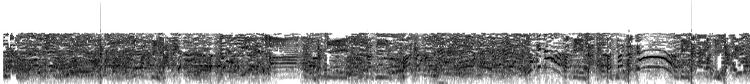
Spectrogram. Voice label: Japanese Man Non-Game; Fuzzy Duck

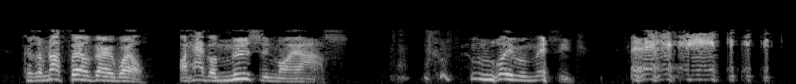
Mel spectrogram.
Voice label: Answering Machine Message

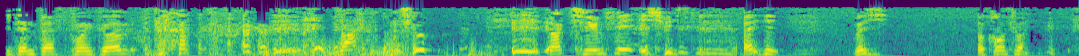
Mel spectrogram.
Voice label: French Are You A Cardinal Drinking Game; Les Sheriffs Du Capitainpaf La Suite - 2

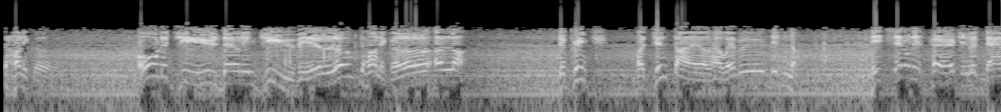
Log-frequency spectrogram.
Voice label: Rhymed Recitation; ''How The Grinch Stole Hanukkah''

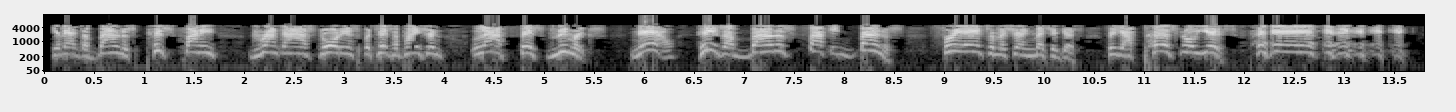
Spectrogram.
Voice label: Answering Machine Messages

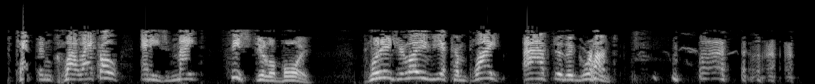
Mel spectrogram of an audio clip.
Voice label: Answering Machine Message

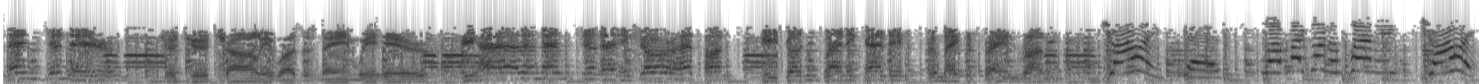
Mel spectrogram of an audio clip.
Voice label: Candy Commercial; 1950s; Good Plenty; Craven A (Tune) Variant Of Casey Jones

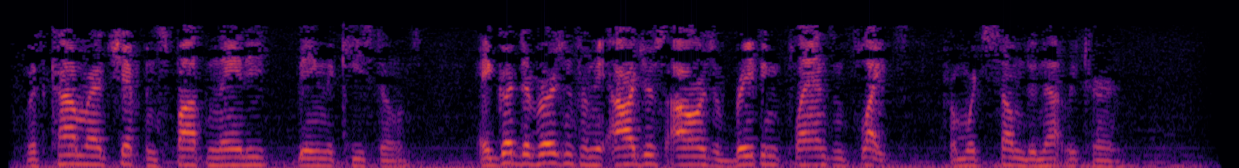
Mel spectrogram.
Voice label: Closing Narration; songs from korat RTAFB

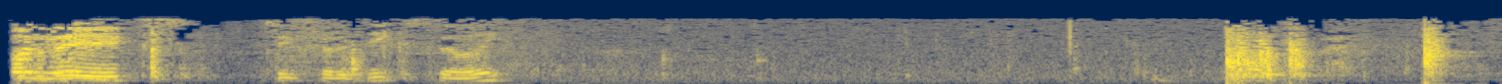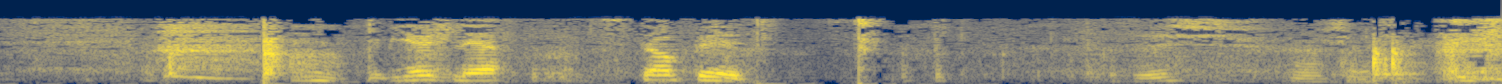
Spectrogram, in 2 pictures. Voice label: Trinkspiel, German Card Drinking Game; Unknown German Card Drinking Game

